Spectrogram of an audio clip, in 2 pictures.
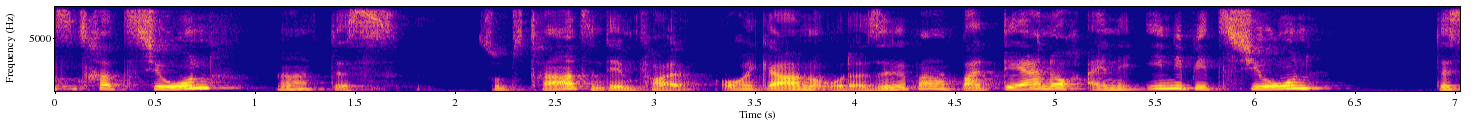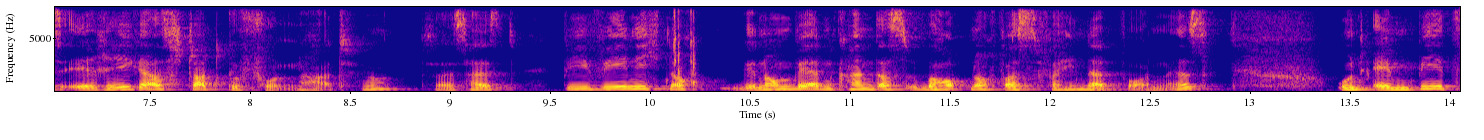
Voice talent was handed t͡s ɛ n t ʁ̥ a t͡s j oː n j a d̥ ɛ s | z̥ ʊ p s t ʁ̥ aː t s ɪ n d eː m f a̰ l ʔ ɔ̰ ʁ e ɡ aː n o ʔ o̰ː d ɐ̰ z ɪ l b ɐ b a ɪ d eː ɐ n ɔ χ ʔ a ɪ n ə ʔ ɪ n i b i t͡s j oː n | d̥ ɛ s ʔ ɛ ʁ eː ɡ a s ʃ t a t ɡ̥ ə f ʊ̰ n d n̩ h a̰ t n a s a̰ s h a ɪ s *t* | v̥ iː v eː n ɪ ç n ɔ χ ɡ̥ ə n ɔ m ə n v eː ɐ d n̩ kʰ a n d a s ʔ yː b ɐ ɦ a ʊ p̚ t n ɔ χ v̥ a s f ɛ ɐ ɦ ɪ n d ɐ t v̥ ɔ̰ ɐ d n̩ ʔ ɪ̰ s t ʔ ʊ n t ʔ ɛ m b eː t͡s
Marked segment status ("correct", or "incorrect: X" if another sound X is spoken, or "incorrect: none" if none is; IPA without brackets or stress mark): correct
